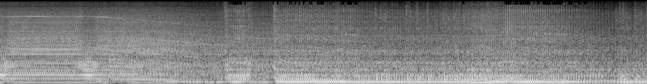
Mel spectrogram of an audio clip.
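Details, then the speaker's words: 2CV-based Falcon S kit car, abandoned for 23 years, runs for the first time after revival. The twin blips up, then settles to a sweet, even idle with no knocks or misfires, and the exhaust is solid. "so she's up and running she's sounding sweet but unfortunately for you car that is the end of running that sounds so sweet beautiful exhaust is solid"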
